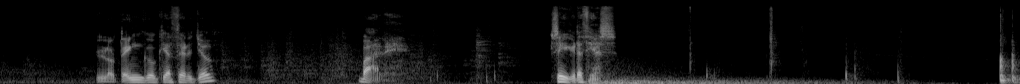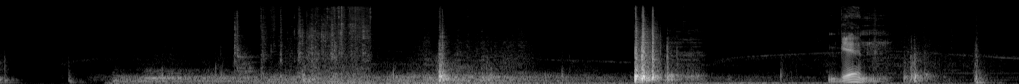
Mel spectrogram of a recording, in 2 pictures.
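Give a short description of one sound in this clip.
A man speaks to the listener at close range.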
